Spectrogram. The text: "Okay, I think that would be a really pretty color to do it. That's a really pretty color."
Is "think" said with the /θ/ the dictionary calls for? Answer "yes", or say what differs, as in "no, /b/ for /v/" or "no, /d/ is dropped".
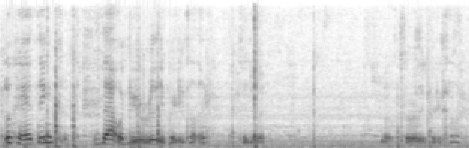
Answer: yes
